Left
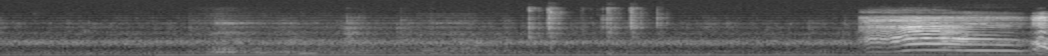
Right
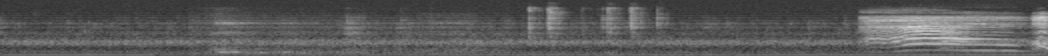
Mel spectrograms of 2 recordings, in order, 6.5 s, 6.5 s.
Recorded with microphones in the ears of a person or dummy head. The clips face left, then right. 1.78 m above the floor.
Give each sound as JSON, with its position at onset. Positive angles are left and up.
{"t": 1.2, "sound": "typing on a keyboard", "side_deg": 55, "distance_m": 6.5}
{"t": 3.3, "sound": "a crack", "side_deg": 35, "distance_m": 6.0}
{"t": 5.4, "sound": "a baby crying", "side_deg": 55, "distance_m": 1.4}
